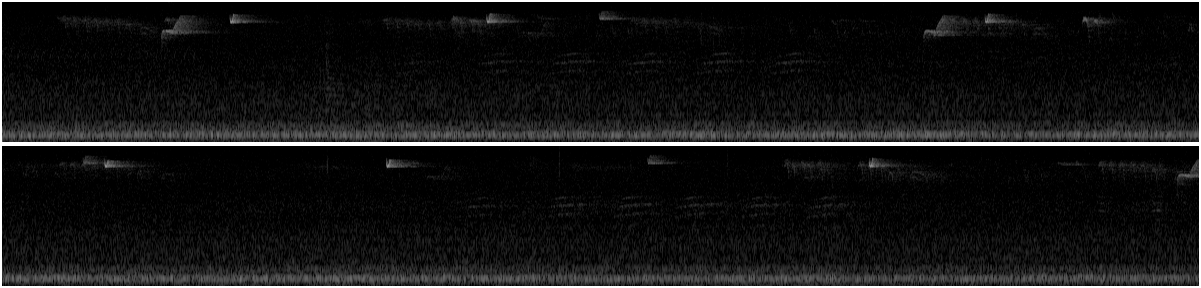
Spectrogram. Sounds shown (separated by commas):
Douglas squirrel rattle, Red-breasted Nuthatch song, insect buzz, Pacific-slope Flycatcher call, Chestnut-backed Chickadee call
